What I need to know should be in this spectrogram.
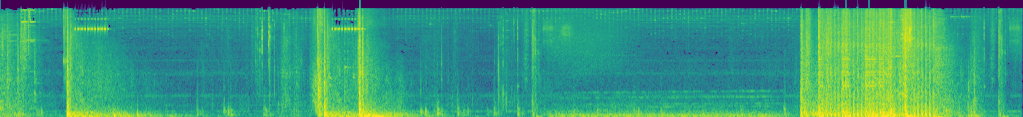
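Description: Automatic gunfire rattles in loud rapid bursts.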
